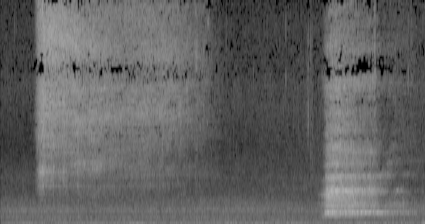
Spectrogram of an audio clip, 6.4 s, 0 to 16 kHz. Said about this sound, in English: I'm just going to take 3 deep breaths. 3. 3 is the magic number. Here we go. Go.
